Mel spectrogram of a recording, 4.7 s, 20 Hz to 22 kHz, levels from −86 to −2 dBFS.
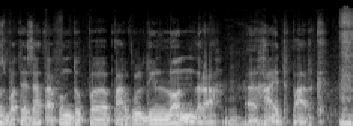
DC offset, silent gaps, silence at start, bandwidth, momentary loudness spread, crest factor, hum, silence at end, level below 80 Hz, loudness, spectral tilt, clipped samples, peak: under 0.1%; none; 0 s; 17 kHz; 9 LU; 14 dB; none; 0 s; -36 dBFS; -22 LUFS; -7.5 dB/octave; under 0.1%; -6 dBFS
